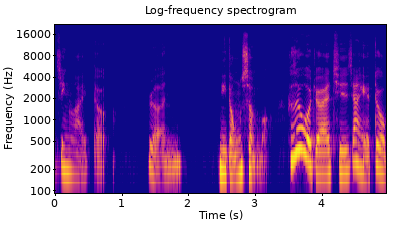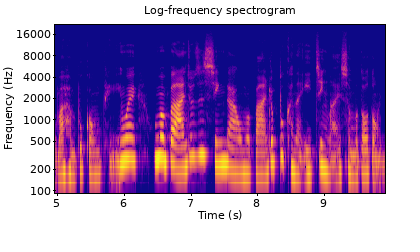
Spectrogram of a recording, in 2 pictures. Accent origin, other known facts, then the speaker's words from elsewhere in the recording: Taiwan; moved away as an adult; also born or lived in Beijing; 因为可能我面试的地点是在北京，然后他一听我不是当地人嘛，他就有问说，“诶，那你怎么会一个台湾人来北京工作？”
